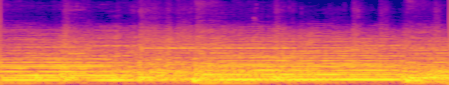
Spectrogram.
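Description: A brass band playing live: sustained brass chords over a drum beat, the chords shifting every half second or so.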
